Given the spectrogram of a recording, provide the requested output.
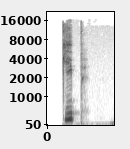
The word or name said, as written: gib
